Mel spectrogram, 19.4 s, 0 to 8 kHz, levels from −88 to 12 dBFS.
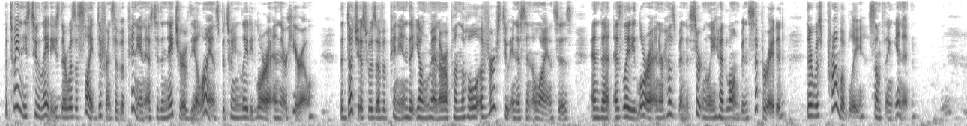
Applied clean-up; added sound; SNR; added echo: classical method log-MMSE.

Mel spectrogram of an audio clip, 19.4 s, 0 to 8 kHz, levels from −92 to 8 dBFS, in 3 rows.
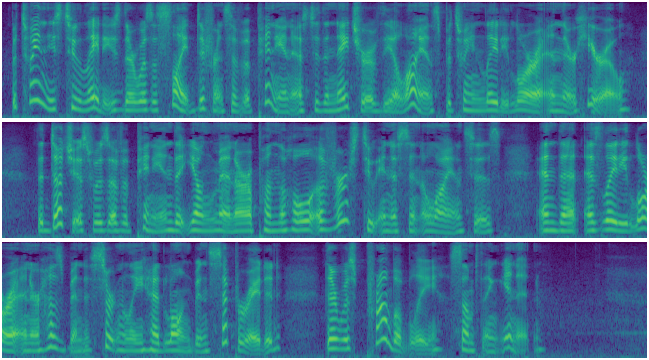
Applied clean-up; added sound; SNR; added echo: none; none; none; none.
